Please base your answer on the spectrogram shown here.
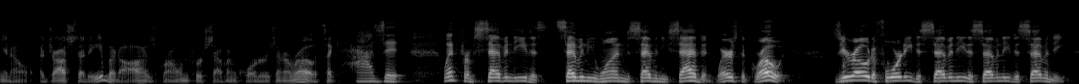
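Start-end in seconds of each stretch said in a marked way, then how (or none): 0.4-3.1 very low voice with no excitement. Imitating a company CEO talking about earnings growth: monotone Anthony Noto impression. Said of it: "sort of monotone".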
